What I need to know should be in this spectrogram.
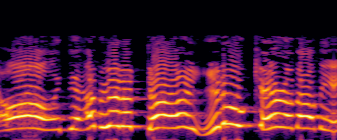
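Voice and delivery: high, very loud, drawn-out mock wailing; hammed-up slow, loud lament; passionate child's tantrum. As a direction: imitate a kid wailing melodramatically. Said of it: "he's very passionate".

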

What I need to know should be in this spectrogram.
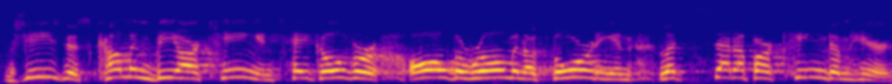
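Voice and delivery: high, rousing appeal; rally excitedly for a new king; eager followers. Acted. Mimics crowd wanting a king.

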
